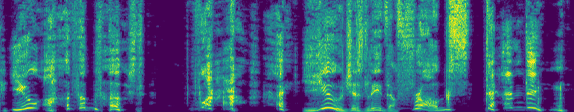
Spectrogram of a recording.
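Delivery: high, slow, helpless laughter; laughing. Acted. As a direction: wheeze it out laughing. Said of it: "howled and screamed with laughter".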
